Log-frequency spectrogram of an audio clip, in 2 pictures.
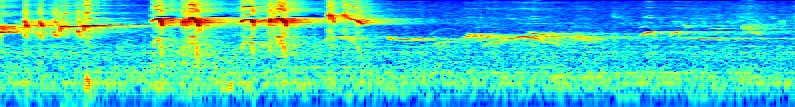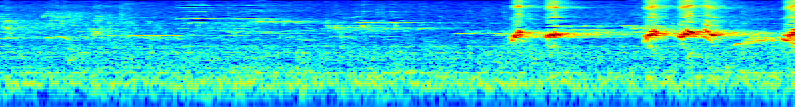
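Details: Song thrush (Turdus philomelos) in song: a loud burst of rapid, repeated high notes, then a pause filled with faint whistles from other birds, then another bright, repeated phrase near the end.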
